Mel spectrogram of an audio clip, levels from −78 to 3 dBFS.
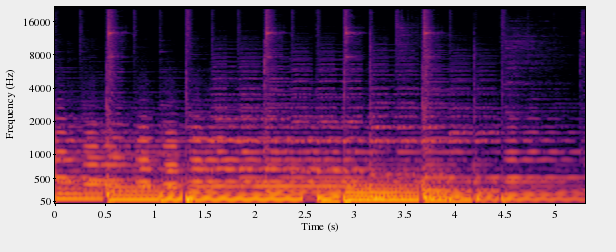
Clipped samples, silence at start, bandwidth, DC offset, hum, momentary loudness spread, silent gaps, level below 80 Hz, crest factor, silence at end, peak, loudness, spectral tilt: under 0.1%; 0 s; over 20 kHz; under 0.1%; none; 7 LU; none; -22 dBFS; 14 dB; 0 s; -2 dBFS; -19 LUFS; -7.5 dB/octave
